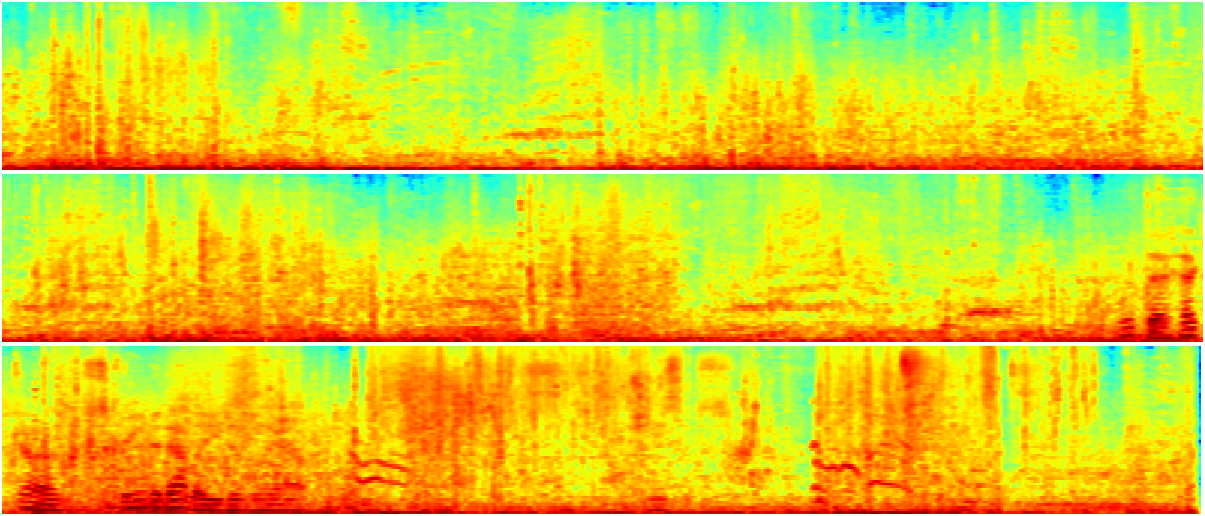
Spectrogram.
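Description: Game explosions and combat effects boom and crackle.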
